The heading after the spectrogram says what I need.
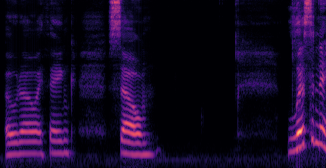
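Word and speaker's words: Oddo: right here on YouTube the last name is spelled OD do I thought it was Otto first but it's odo I think so listen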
